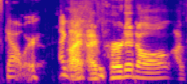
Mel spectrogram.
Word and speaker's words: Gower: and his name is Gower I hope I did not completely like just brutalize your last name there did I say it right it was perfect okay you should have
